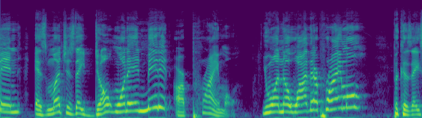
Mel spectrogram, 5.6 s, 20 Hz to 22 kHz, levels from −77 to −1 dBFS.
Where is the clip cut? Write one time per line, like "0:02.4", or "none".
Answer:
0:03.3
